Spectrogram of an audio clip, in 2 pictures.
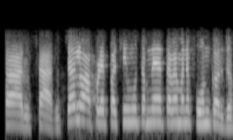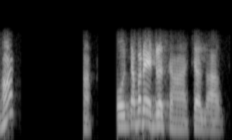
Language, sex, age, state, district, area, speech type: Gujarati, female, 45-60, Gujarat, Ahmedabad, urban, conversation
